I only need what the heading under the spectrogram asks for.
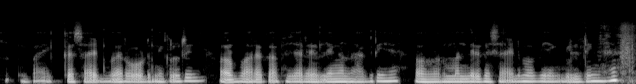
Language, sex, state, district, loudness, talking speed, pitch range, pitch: Marwari, male, Rajasthan, Churu, -17 LUFS, 225 wpm, 125-145 Hz, 130 Hz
